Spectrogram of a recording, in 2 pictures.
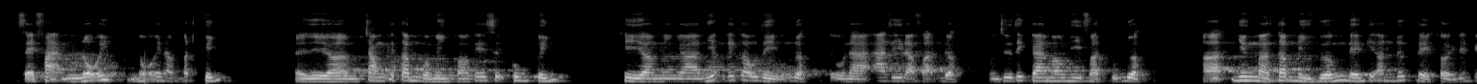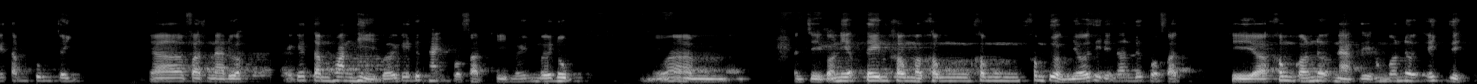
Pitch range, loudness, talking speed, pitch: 140-180 Hz, -24 LUFS, 235 wpm, 165 Hz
